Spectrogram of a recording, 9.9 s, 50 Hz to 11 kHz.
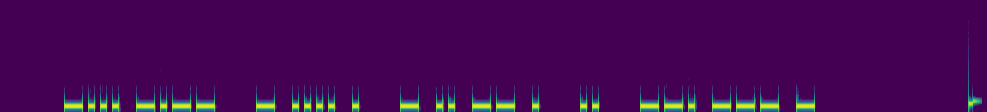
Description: Morse code, heard as a keyed tone, about 20 wpm, 700 Hz. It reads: BY THE TIME I GOT
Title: Sets of 5 Words Encore2 20wpm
